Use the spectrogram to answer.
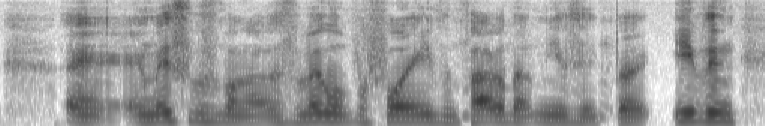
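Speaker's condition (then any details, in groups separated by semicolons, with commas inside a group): Cerebral palsy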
